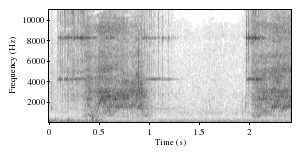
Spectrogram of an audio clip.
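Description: Spinning reel working against a hooked fish, its gears and drag whirring and clicking for about the first second, then quieter.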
